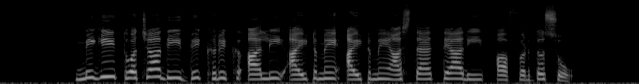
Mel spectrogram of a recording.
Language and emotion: Dogri, neutral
